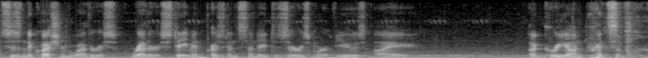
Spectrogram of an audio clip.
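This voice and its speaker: A man with a very deep, low pitch and ordinary pitch variation, talking at a very fast pace over music in the background. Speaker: YouTuber streaming a video game. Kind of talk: casual live stream with Q&A. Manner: many fillers and hesitations.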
